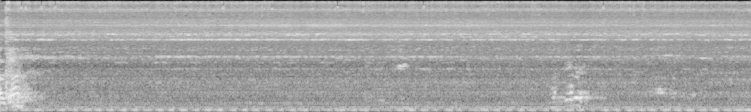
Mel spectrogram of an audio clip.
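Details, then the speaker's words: Package AC unit running: a thin, steady, high-pitched squeal over a low hum. A failing bearing is making the noise, and it needs to be replaced with one of the same number. "ये आवाज कर रहा है इसका देख बरिंग कितना number है लाके चेंज करना पड़ेगा"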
